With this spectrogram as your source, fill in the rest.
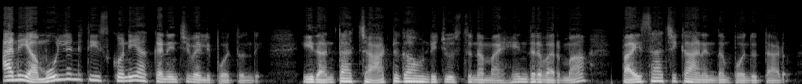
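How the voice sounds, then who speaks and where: A man's voice: mid-range voice, very animated, moderate pace, a little mellow. A man narrating a scripted dramatic family story as a storyteller.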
